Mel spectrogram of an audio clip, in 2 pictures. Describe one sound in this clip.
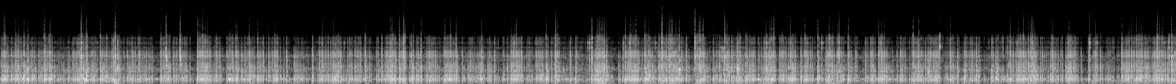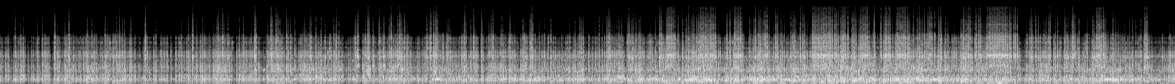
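Bicycle tyres roll and rattle over a bumpy dirt trail.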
